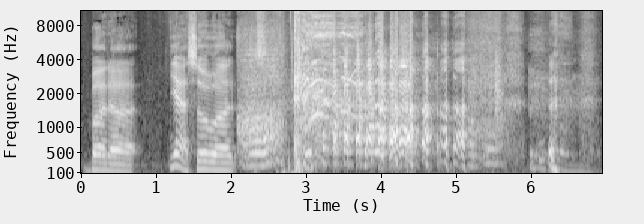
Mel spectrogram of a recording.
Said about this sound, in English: That's legit what it sounds like when I blow my nose, ladies and gentlemen. That's great. What's funny is, like, I started that as a kid, as a joke. I figured out I could, like, make a horn noise whenever I blew my nose if I did it a certain way.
